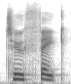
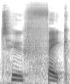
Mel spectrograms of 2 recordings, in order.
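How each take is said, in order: First: The middle sound is a TH sound. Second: The middle sound is an F sound. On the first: The speaker calls it right. "The toothache, toothache" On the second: The speaker calls it wrong. "not too fake with an F"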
